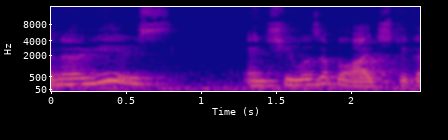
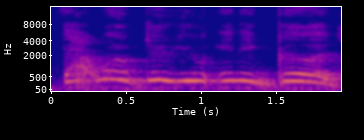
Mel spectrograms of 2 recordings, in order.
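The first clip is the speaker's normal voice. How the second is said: high, loud witch's cry; loud, threatening storybook witch; 9 semitones higher, 5 dB louder than usual. A narrator's reading. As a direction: shout it after them, pitched high. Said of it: "she cried".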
